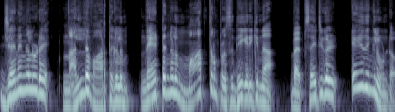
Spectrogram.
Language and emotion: Malayalam, surprised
